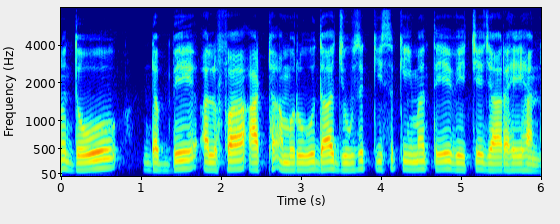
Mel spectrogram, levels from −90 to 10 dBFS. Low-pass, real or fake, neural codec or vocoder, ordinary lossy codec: none; real; none; none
